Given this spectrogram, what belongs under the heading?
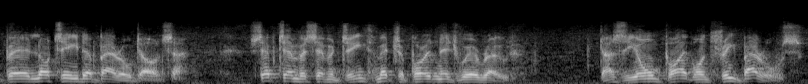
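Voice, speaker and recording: A bright-voiced London constable, deferential and plain-spoken, a touch bumbling when he reads aloud. It is period radio drama on a slightly dull, faintly hissy recording. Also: medium pitch, big pitch swings, normal speed. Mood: reading reports haltingly.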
